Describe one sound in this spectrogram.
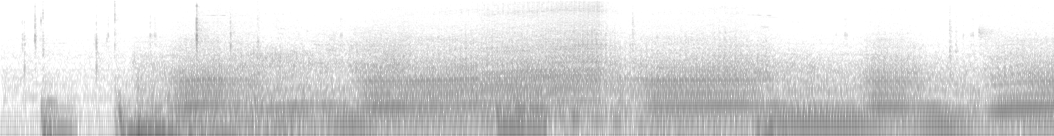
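A car engine revs and hums steadily as the car drives.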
